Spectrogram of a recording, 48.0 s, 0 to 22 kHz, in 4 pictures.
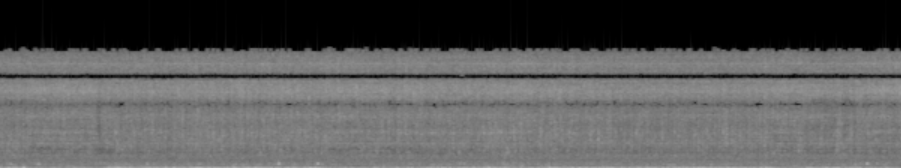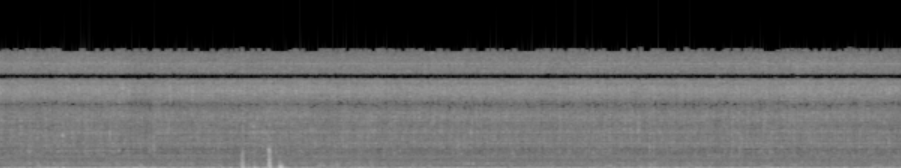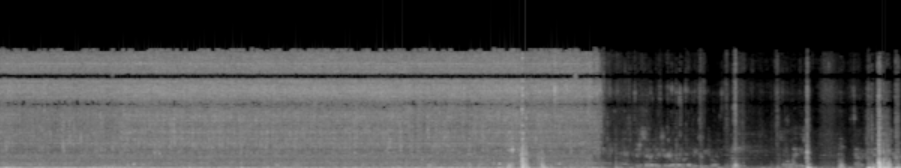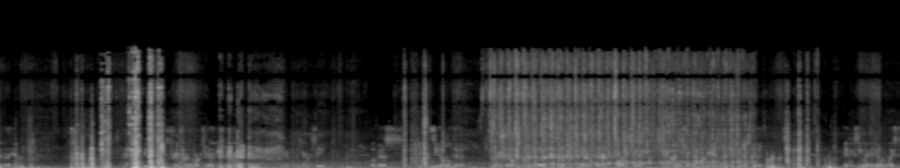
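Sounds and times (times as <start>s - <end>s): faucet running into sink: 0.0s - 32.2s, 42.6s - 46.2s.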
